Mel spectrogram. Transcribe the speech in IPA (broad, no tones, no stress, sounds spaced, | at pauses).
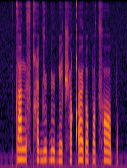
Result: t a n ə s qʰ i d ʉ ɠ ʉ ɠ e t͡ʃʰ ʉ qʼ ʉ ɗ ɔ p ɔ t͡sʰ ɔ p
